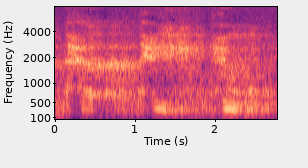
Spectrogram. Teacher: Mələ hə hərfi Azərbaycan dilində olan hə hərfinin qalın formasına, mələ qalın, boğazın sıxılması nəticəsində, boğazın ortasında vasatul xalq deyilən bir yerdə tələffüz olunan bir hərfdir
